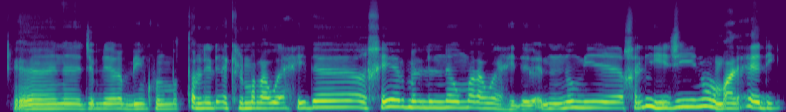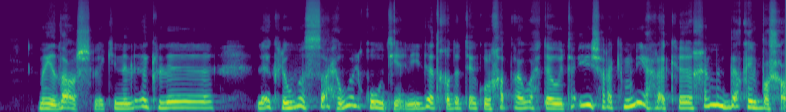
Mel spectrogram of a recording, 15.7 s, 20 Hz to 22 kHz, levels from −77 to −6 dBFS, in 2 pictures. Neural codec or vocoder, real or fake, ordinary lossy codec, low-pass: autoencoder, 48 kHz, 128 numbers a frame, DAC-VAE, trained on Japanese speech; fake; none; none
